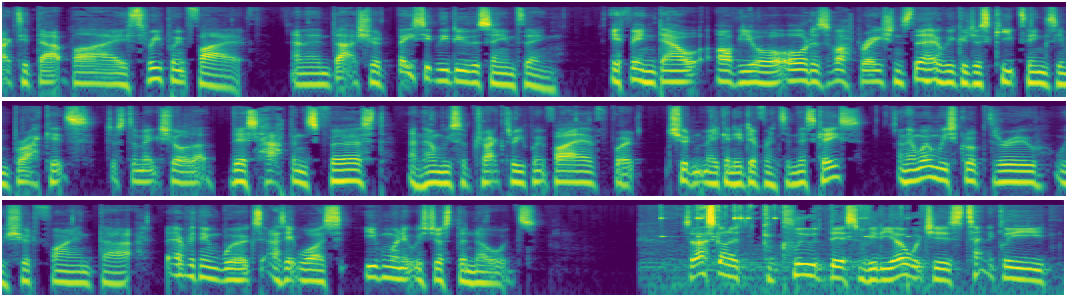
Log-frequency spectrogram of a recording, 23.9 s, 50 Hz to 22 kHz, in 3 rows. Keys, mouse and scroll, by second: 14.5 click, 17.2 click.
